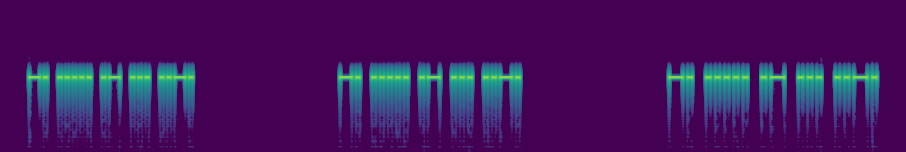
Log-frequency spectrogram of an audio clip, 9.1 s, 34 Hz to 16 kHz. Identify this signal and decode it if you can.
Morse code, heard as a keyed tone, about 31 wpm, 700 Hz. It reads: N5ASF N5ASF N5ASF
